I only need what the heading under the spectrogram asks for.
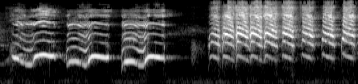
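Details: A red-headed lovebird in forest gives three shrill, wavering squeaks, then a fast burst of about eight sharp chattering notes.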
